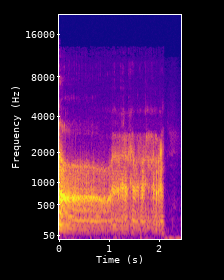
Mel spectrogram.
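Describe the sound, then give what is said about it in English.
A throaty gargling sound in a person's throat, wet and rattling, runs steadily for about two seconds before cutting off abruptly into near silence. “You're gargling in your throat.”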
